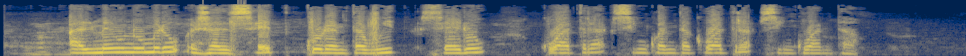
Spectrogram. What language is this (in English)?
Catalan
